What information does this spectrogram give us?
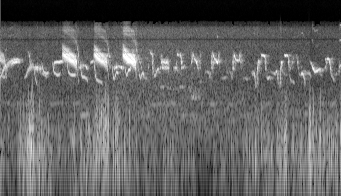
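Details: Taiwan hwamei, endemic to Taiwan, pouring out a varied song of high whistles, sharp upward and downward slurs and a few louder ringing notes, in a rapid, jumbled sequence over faint low noise.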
